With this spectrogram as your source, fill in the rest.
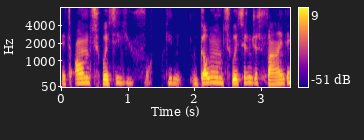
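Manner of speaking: irritated, fed-up, angry, slow, exasperated outburst. Answering a request to send a news link: angry. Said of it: "why are you so angry for?".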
